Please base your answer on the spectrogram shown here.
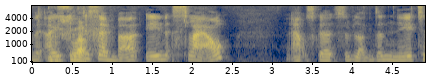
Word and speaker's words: Slough: Amy, it's Slough. You were right. Slough rhymes with cow.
